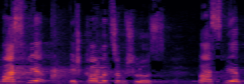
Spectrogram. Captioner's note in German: Beifall DIE LINKE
